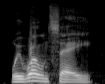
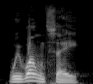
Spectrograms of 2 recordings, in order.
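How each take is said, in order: Both takes have the same delivery.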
